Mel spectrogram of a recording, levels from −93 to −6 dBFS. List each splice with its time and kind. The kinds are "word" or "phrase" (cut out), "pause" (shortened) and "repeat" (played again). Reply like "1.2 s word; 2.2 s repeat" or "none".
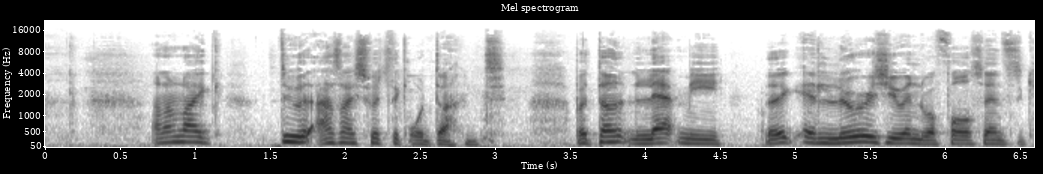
1.5 s word; 2.4 s phrase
